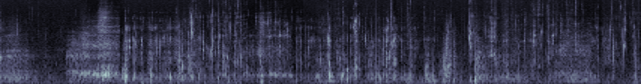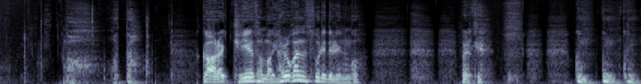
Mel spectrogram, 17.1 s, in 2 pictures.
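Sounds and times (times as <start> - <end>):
slurp: 1.0 - 9.9
squelching chewing and lip smacks: 1.5 - 10.9.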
